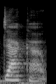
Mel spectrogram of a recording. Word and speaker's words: deca: the hard k sound kilo and deca both have a hard k sound sometimes people spell Deca D CA that's okay but what you need to know is that they both have the hard k sound regardless of how you spell them let's do some examples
